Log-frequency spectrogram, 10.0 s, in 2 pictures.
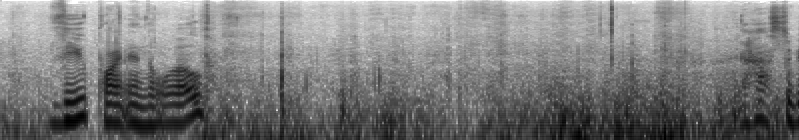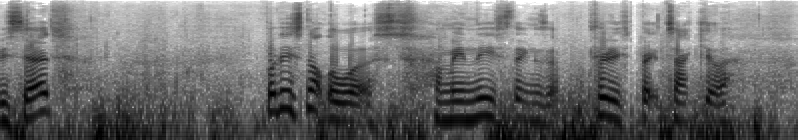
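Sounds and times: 
wind blowing at an exposed hilltop viewpoint: 0:00.0 - 0:09.9
speech: 0:00.3 - 0:01.5, 0:04.7 - 0:05.6, 0:06.6 - 0:09.7.

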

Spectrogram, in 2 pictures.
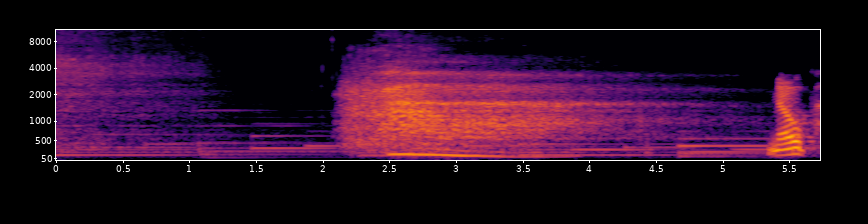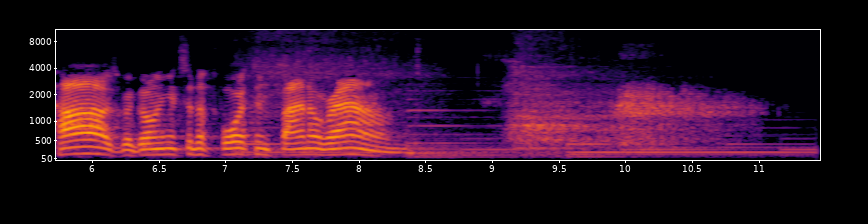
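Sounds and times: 
deep breath of a guided breathing round: 0:00.0 - 0:01.5, 0:02.1 - 0:05.4, 0:07.2 - 0:11.3
speech: 0:05.4 - 0:08.6.

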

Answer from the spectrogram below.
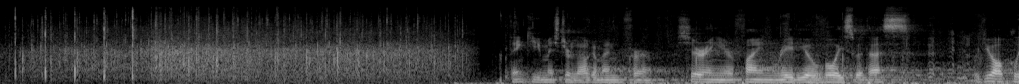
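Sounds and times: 
church audience applauding to welcome a priest: 0:00.0 - 0:04.8
speech: 0:05.1 - 0:09.2, 0:09.8 - 0:10.1
laughter: 0:09.0 - 0:10.1.

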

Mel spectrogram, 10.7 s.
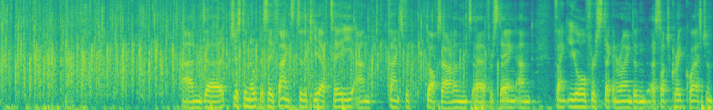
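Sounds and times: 
audience round of applause: 0:00.0 - 0:07.8
speech: 0:02.8 - 0:10.6.

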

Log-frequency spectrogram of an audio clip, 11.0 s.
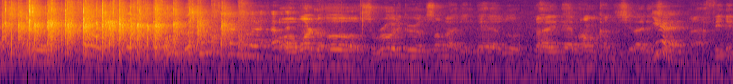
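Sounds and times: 
audience applause for a comedian: 0:00.0 - 0:04.0.

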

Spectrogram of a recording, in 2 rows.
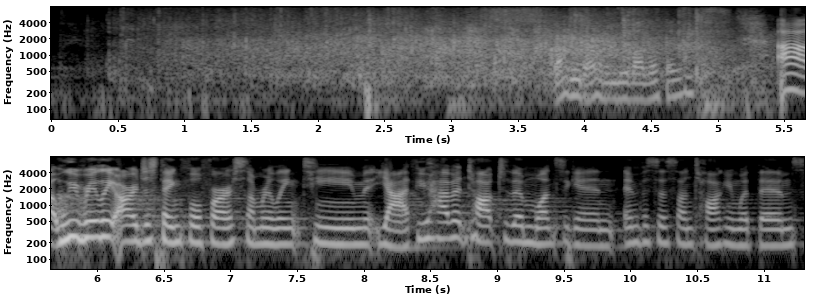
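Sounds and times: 
audience clapping: 0:00.0 - 0:05.5
speech: 0:03.8 - 0:11.2.

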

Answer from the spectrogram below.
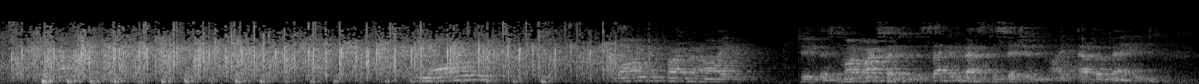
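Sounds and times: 
crowd clapping: 0:00.0 - 0:06.8
speech: 0:08.4 - 0:11.7.

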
